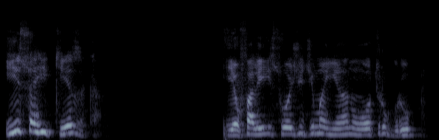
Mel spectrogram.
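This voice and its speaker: High-pitched and brisk, this Brazilian man speaks on a podcast in a casual, earnest, conversational tone. He keeps repeating phrases for emphasis in a motivational way.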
